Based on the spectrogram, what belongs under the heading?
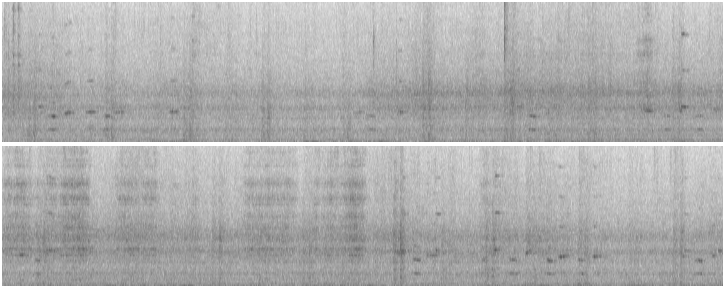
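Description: Diesel railcar heard from inside the cabin while running: a steady engine drone and rolling wheel noise, with an occasional click over the rail joints and faint high wheel squeaks.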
